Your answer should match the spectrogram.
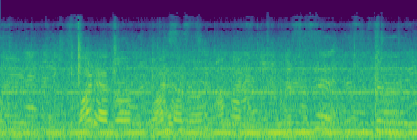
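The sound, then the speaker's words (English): A steady, loud airplane cabin drone on a passenger's second flight of a trip fills the space with a constant low hum, while indistinct voices murmur faintly beneath the roar. “So I'm on my second flight now.”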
